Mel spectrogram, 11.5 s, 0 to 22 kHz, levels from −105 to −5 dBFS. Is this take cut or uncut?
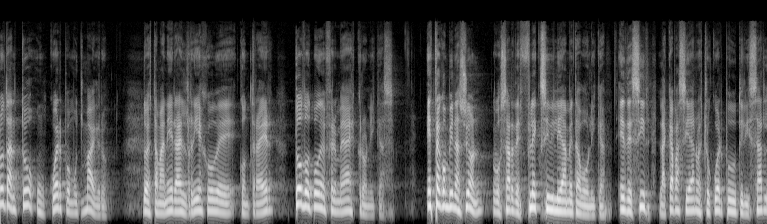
cut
